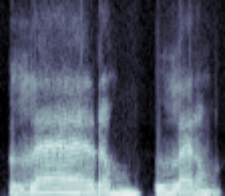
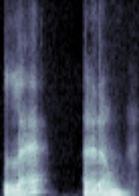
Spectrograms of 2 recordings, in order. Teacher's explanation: E como eu tenho um T no final dessa palavra que vem antes, o som do T também pode ficar um som de R, daquele R fraco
